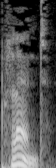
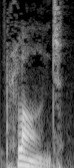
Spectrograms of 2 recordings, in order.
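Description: First: The word is said in an American accent. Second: The word is said in a British accent. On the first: "that's American English" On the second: "but for British accent, you're going to do plant"

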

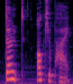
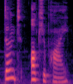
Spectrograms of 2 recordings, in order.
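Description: Both takes have the same delivery.

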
